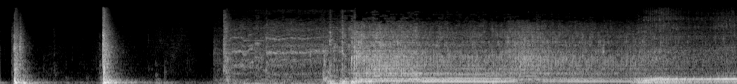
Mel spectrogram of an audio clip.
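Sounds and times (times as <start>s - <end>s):
door thunks: 0.1s - 1.4s
red sports car engine starting and idling: 2.2s - 7.3s.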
